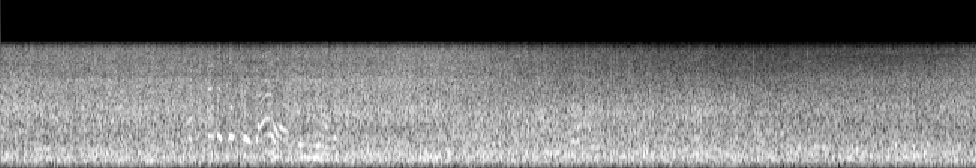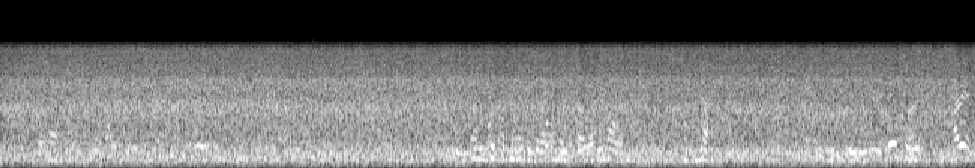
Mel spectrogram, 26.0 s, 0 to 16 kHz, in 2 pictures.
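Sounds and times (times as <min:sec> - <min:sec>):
faint voices: 0:00.0 - 0:26.0
stream water rushing: 0:00.0 - 0:26.0.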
